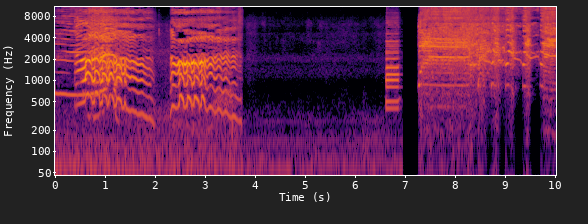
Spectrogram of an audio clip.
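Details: Domestic cat giving two long, loud, wavering meows that slide downward over nearly four seconds, followed by a quiet gap, a brief burst of musical notes, then a busy, noisy stretch of indoor sounds.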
